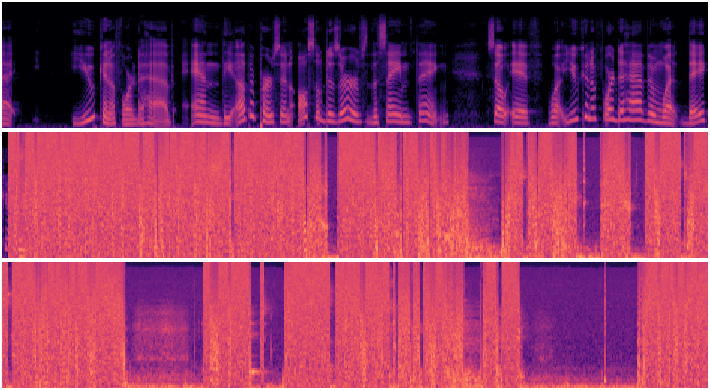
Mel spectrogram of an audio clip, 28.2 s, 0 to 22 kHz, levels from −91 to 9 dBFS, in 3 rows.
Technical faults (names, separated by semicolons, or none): samples built from the wrong bytes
